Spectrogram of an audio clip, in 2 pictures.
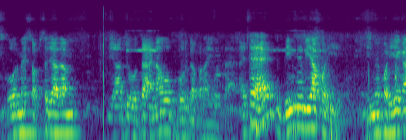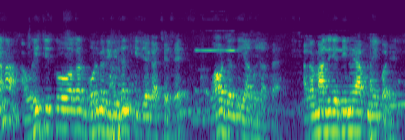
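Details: Adult man speaking Hindi; normal speech.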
